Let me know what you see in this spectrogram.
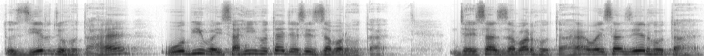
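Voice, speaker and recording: A man teaching the alphabet over a screen lesson, his voice sitting a little higher than most men's. He drills the letter sounds slowly and patiently, and often stops to quiz the learner. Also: lively intonation, warm tone. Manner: patient, repeats and quizzes the learner. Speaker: Urdu teacher.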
